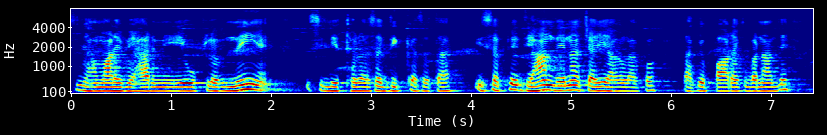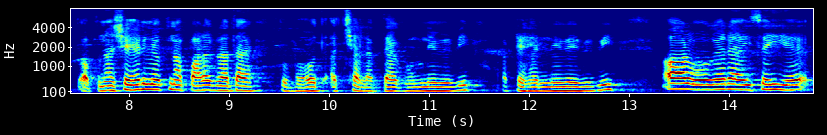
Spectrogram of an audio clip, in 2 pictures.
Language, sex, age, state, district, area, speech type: Urdu, male, 30-45, Bihar, Darbhanga, urban, spontaneous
